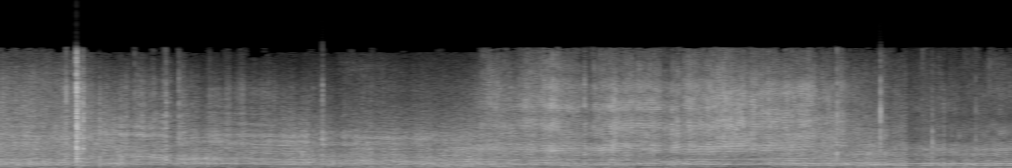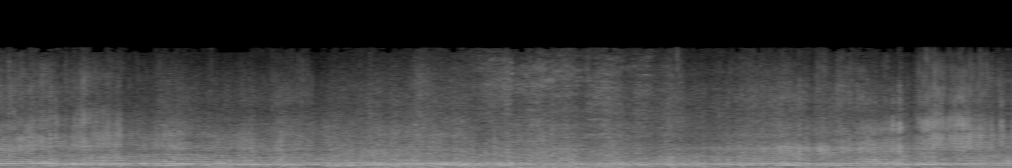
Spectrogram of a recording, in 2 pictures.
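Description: Turbocharged World Rally Car engines, a Mini WRC then a Ford Fiesta WRC, revved hard and lifted off in turn, the pitch climbing and falling again and again through the gears. A sharp pop about half a second in.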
